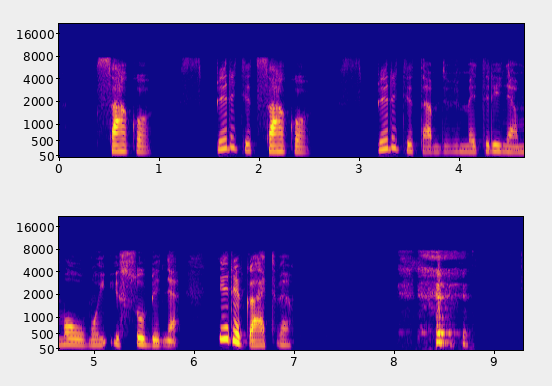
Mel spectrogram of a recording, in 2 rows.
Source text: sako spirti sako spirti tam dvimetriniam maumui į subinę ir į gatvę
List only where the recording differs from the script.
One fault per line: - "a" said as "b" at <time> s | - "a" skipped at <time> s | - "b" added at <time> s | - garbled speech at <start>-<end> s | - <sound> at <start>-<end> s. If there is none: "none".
- laugh at 8.0-8.8 s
